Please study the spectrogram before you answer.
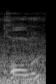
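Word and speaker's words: Köln: in cologne hollow germany or colon as the locals call it cologne is how americans say it cologne has the most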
